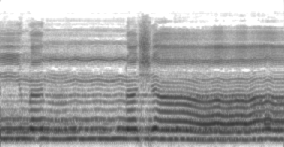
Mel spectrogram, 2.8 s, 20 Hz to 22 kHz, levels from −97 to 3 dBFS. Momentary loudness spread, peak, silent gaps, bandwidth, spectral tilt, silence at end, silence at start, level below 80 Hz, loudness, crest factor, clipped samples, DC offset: 5 LU; -10 dBFS; none; 13.5 kHz; -2 dB/octave; 0 s; 0 s; -78 dBFS; -23 LUFS; 12 dB; under 0.1%; under 0.1%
